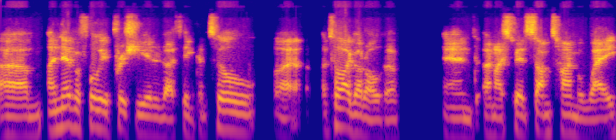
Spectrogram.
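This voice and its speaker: A man with an Australian accent, dry and close-miked with no echo. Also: medium pitch for a man, ordinary pitch variation, fairly quick pace. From Australia, Western Sydney / Blue Mountains. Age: 30s. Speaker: actor and Freemason. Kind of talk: podcast interview. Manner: halting, many fillers.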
